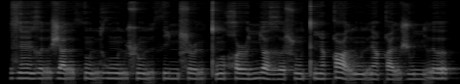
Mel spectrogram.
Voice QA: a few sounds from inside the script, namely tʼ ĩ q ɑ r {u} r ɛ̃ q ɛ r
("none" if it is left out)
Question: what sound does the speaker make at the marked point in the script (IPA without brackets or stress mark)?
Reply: ũ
